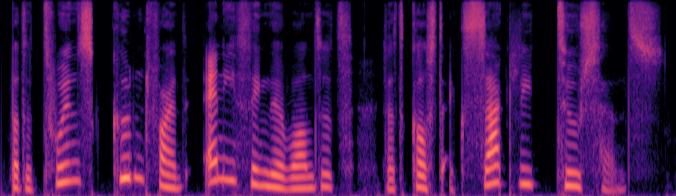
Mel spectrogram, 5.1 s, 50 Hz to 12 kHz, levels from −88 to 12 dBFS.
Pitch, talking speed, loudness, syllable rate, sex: 240 Hz, 155 wpm, -21 LUFS, 4.4 syllables/s, female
